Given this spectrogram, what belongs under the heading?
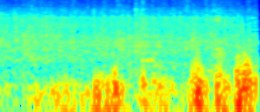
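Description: Heavy rain pours down steadily at night during a strong windstorm, a dense wash of hiss with low rumbling gusts swelling louder toward the end.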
